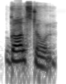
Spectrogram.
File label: "gallstone", Indian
